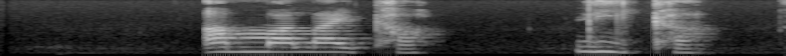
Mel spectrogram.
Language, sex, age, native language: Icelandic, male, 8, Icelandic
